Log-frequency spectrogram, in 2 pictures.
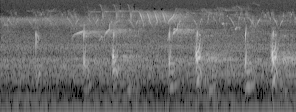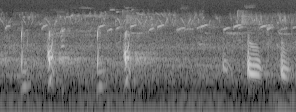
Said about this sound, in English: No, that's another bird, an American bittern, a stocky, brown, heron-like bird.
